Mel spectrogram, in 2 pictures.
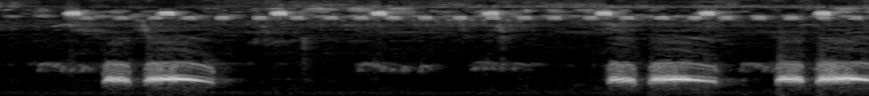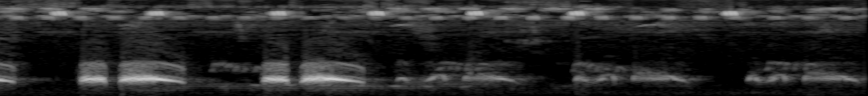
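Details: Spotted dove used as a decoy to attract wild doves repeats paired coos, a brief note followed by a longer, lower, falling coo. Quieter coos trail off at the end, over a steady high insect chirping.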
